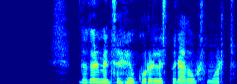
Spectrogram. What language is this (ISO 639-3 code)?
spa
